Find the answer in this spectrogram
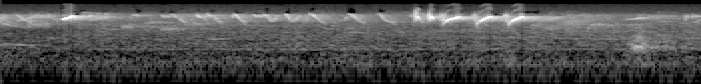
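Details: Courtship song of a purple sunbird: one loud, sharp chirp, then a stretch of quieter high twittering, then a quick series of four or five bright, rising high notes before it fades.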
